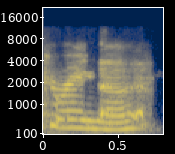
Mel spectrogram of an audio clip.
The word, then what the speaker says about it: Karena: I can't tell you how many Karens, Katrina, Karena, They just always all get kinds of things. Mhm. I'm like, no, it's Karina.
